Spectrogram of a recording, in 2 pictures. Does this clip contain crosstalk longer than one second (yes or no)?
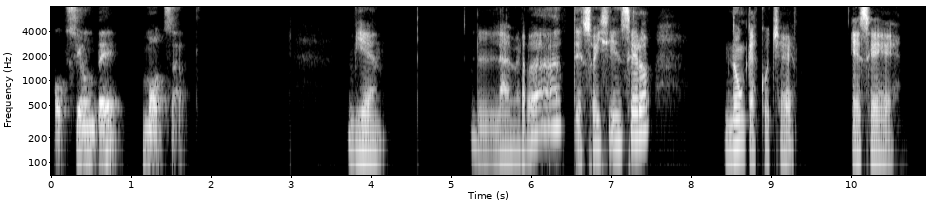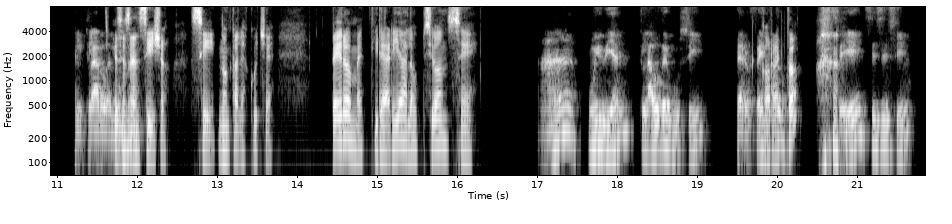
no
